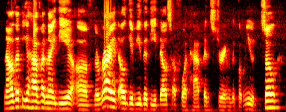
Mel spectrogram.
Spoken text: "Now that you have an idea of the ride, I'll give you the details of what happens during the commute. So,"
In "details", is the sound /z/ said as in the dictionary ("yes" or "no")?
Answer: no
